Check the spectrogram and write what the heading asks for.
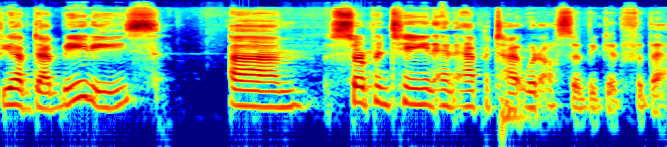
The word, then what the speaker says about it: apatite: everything during the holidays, apatite, it's not spelled like the word, but it is apatite.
